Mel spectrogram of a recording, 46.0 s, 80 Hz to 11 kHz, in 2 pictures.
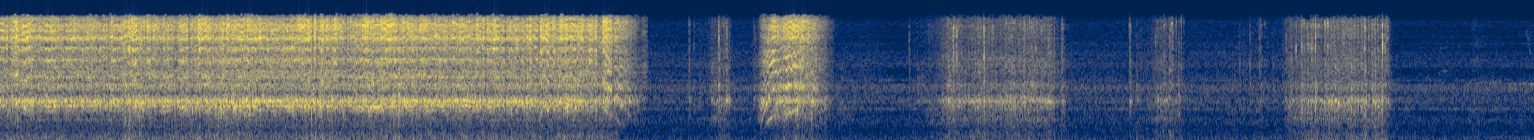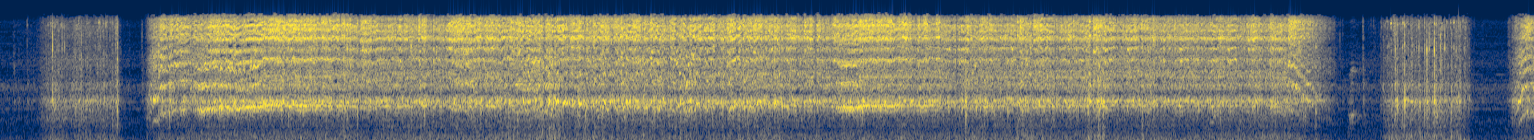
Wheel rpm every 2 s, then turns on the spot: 230, 230, 230, 230, 110, 40, 20, 30, 10, 20, 20, 10, 100, 220, 230, 220, 230, 230, 230, 230, 220, 50, 50.
14-16 18-24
